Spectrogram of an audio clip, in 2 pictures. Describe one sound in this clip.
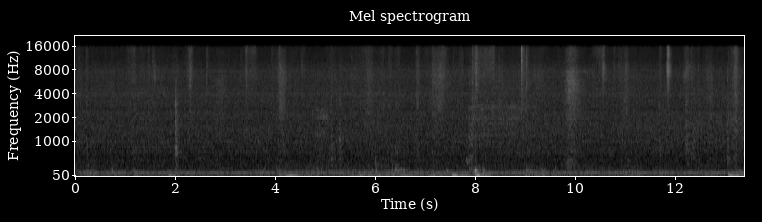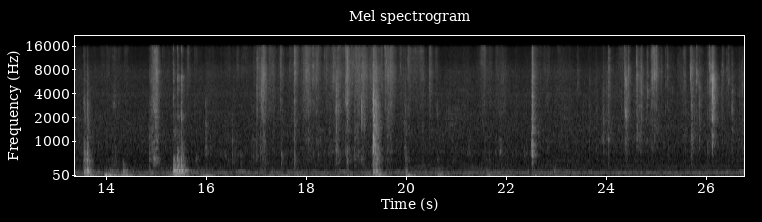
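Cards and plastic sleeves rustle and tap as hands handle them.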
